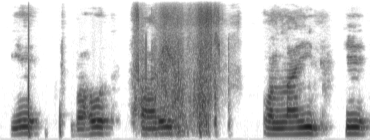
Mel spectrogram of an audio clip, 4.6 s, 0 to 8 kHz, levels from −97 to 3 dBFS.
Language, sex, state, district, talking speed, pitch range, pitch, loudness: Hindi, male, Bihar, Saran, 80 wpm, 130-140 Hz, 140 Hz, -19 LUFS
